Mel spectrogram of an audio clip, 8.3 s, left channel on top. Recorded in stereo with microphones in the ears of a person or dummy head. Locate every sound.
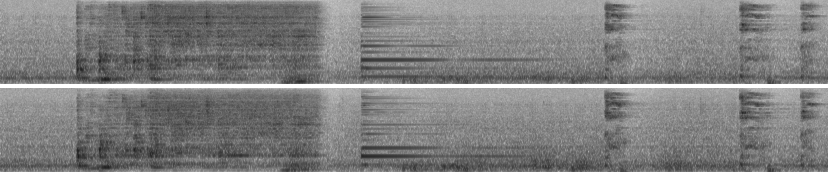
0.8 s a toilet flushing: 60° left (ahead or behind), 2.5 m
3.6 s a guitar: 35° left (ahead or behind), 2.5 m
6.0 s a cough: 10° right (ahead or behind), 1.4 m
